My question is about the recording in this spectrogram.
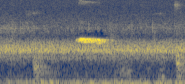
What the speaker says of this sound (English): Still got a bird listening into the programming.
